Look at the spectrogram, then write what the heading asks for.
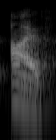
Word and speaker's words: I've: a look at I this is a contraction of I have so we say it as one word I've I've and it's a very unstressed pronunciation repeat after me I've I've I've ordered so notice this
